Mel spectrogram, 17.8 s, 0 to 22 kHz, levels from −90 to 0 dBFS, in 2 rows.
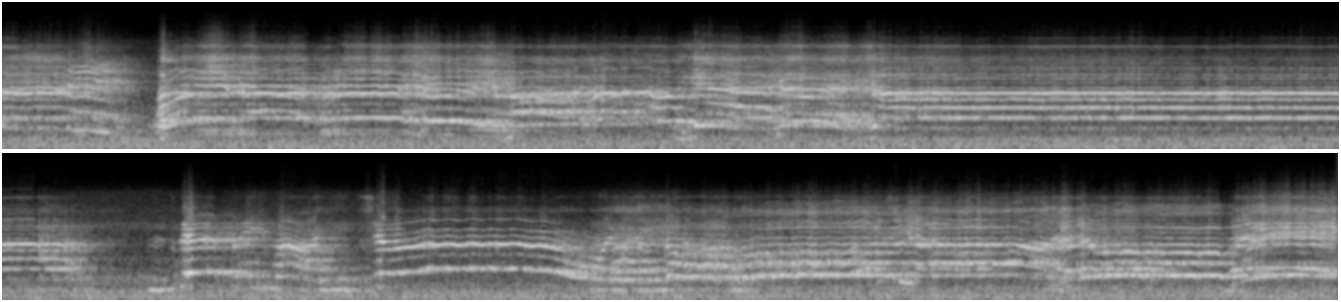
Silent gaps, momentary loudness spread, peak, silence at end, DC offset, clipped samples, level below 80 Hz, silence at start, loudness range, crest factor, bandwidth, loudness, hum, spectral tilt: none; 4 LU; -4 dBFS; 0 s; under 0.1%; under 0.1%; -40 dBFS; 0 s; 1 LU; 16 dB; 11 kHz; -18 LUFS; none; -3.5 dB/octave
